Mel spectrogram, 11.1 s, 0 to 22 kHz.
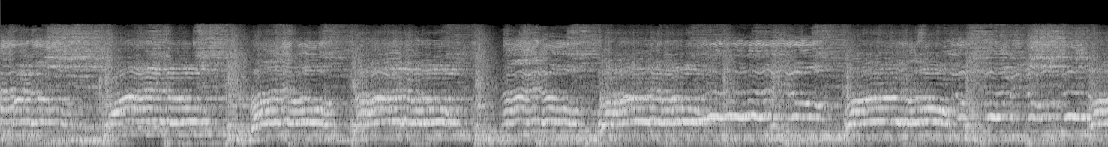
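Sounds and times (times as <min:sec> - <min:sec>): praise team singing gospel song: 0:00.0 - 0:11.0.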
